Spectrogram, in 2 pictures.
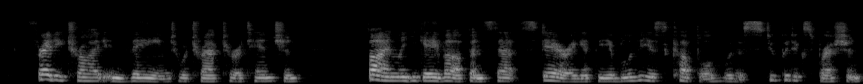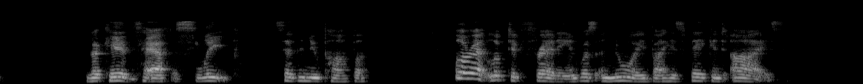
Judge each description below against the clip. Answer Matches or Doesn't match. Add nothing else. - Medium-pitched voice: Matches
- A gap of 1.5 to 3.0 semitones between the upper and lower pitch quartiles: Doesn't match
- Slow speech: Doesn't match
